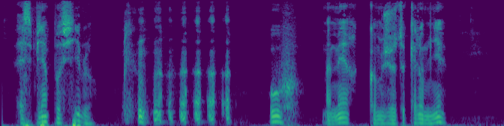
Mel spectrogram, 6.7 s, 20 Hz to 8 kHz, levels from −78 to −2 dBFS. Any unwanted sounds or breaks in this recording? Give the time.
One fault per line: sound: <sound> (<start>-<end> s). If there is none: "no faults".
sound: laugh (1.6-3.2 s)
